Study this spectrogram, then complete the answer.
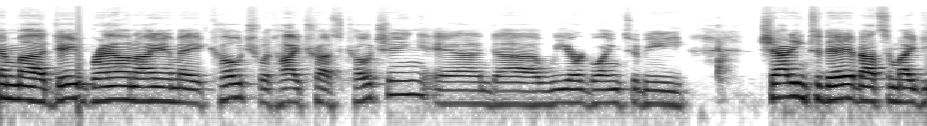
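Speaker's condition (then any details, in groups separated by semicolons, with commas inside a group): No condition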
